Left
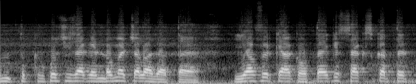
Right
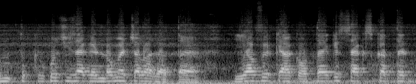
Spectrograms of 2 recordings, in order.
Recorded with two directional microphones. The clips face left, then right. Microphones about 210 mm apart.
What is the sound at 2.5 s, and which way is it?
Speech, 45° left (ahead or behind).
